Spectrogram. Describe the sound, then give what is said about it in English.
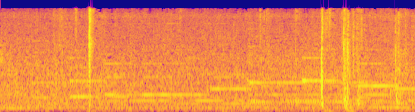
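An airplane door swings shut with a few sharp mechanical clunks and latch clicks over a steady low machine hum. No one speaks. “Mike closes the door to the plane and turns to leave, but his coat is in the door.”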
